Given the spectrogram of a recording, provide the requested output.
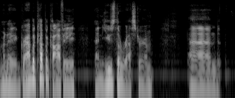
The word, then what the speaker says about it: Ko-fi: Ko-Fi is pronounced like coffee.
